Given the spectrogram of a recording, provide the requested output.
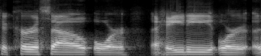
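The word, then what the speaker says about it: Curaçao: For Wayne Gretzky, it is pronounced Kurissau, not however he pronounced.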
